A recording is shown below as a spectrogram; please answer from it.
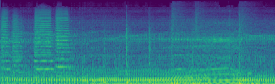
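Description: A dirt bike engine revs hard and pulls away, a loud buzzing two-stroke-like whine with throttle blips and pitch changes as it rides off nearby.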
